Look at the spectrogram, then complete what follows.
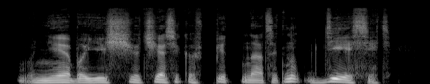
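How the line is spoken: Muttering. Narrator (Russian): бормочет Корнеев

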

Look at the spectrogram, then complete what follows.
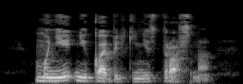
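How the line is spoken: Laughing loudly. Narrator (Russian): расхохотался полуэльф

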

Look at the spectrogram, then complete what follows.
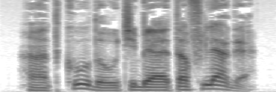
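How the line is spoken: Icy voice. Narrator (Russian): ледяным голосом спросила она

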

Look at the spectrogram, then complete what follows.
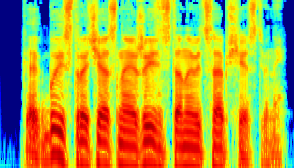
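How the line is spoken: Cold. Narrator (Russian): холодно сказал я

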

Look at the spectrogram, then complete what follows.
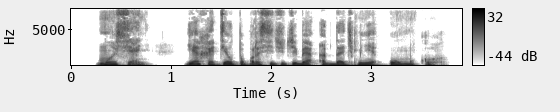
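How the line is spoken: Plain. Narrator (Russian): сказал я

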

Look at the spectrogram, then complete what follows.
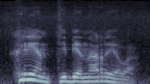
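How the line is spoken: Angry yelling. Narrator (Russian): снова заорал

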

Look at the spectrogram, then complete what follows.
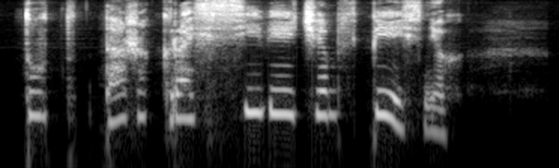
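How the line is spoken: Whispered. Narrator (Russian): прошептала она

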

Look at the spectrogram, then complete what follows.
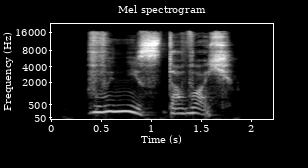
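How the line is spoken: Wolfish hiss through teeth. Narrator (Russian): процедила волком

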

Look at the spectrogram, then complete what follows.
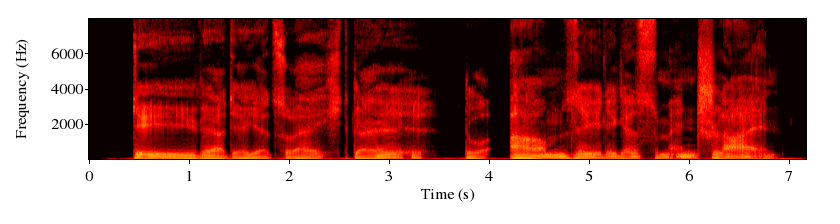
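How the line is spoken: Demonic chorus, growling and shrieking. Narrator (German): Tausend Stimmen zu einer verschmolzen, tief wie das Knurren eines Höllenhundes und kreischend wie brennende Hexen auf dem Scheiterhaufen

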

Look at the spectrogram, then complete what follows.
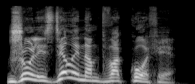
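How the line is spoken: Barked. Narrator (Russian): рявкнул собеседник

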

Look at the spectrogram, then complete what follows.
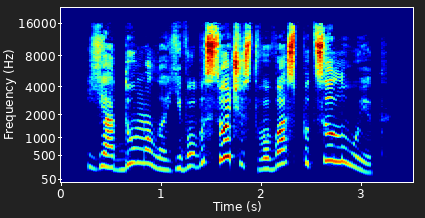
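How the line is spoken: Excited exclamation. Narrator (Russian): Возбужденно воскликнула она

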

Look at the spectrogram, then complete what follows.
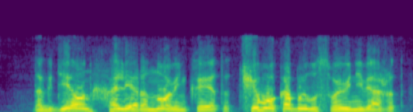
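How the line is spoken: Distant shout from barn. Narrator (Russian): кричал кто-то в сарае

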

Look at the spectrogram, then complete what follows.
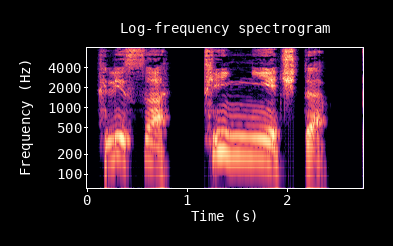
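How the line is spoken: Moaned. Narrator (Russian): простонал

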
